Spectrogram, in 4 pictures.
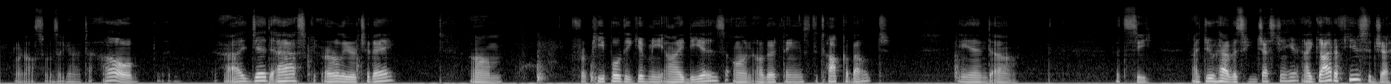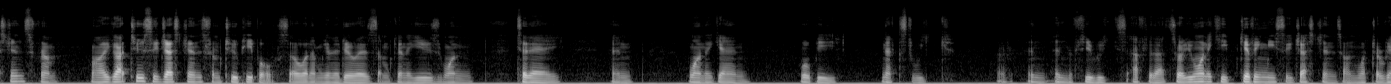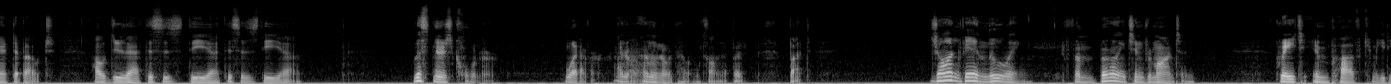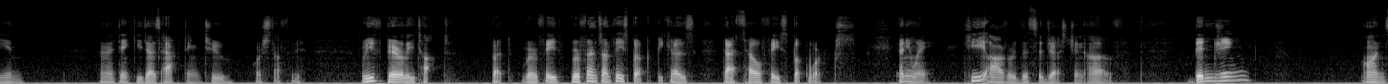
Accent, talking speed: American, 175 wpm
